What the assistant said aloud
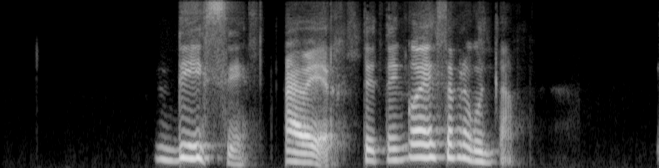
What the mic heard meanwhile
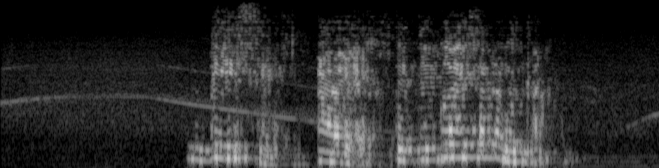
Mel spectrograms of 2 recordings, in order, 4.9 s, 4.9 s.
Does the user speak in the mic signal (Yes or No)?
No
